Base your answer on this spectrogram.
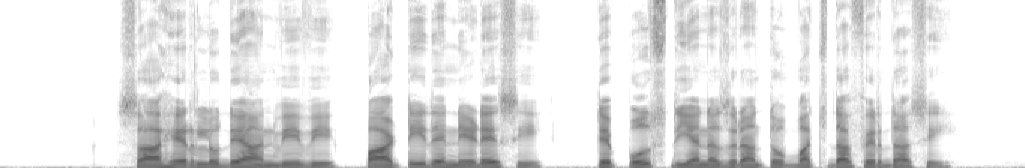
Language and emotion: Punjabi, neutral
